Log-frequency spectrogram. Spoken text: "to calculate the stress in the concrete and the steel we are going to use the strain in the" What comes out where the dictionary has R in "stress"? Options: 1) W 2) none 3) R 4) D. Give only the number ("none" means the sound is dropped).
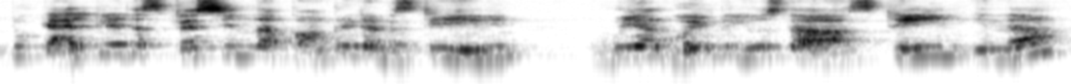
3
